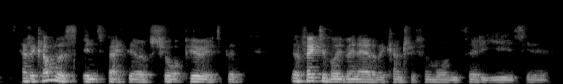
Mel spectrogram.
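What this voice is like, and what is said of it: Australian accent. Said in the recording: “your accent is Australian ... it sounds great in an Australian accent”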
